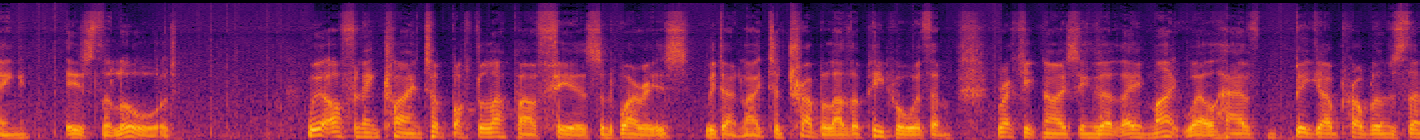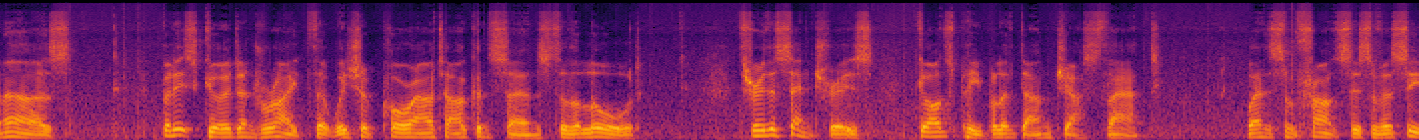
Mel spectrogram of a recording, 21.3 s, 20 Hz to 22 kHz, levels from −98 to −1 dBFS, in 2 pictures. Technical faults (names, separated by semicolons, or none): gain pumping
